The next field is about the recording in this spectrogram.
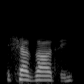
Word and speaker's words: Shahzadi: It's Shahzadi.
